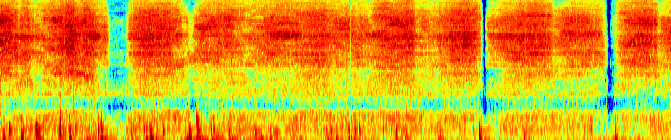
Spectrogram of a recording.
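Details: Barn owls at a nest where a nest-switching owl grabs prey: drawn-out rasping hisses lasting several seconds each, broken by brief breaths, with faint scratching sounds.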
